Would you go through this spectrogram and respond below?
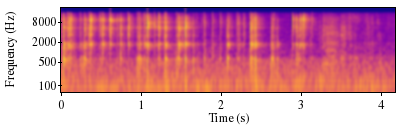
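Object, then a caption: Glass candle jar filled with wax. A silver mercury-glass jar filled with yellow candle wax is held tilted and tapped and scratched on the glass with long nails. About 17 fast, irregular, bright clicking taps come in quick bursts with very little ring, followed by a softer scratching stretch and one final tap.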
